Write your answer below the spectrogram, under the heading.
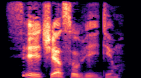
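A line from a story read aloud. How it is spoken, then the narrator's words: Quiet but resolute. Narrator (Russian): Тихо, но решительно сказал Конан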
